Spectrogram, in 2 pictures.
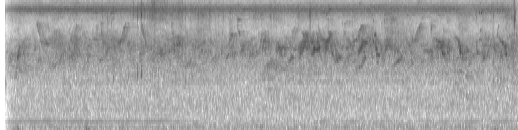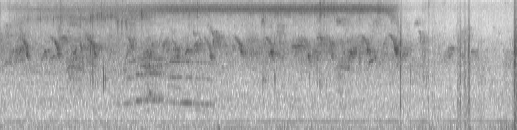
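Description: Many small birds chirping in quick, short calls over steady outdoor background noise, with a steady low hum and a faint high whine that stops near the end.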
